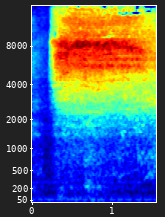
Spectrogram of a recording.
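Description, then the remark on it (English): A voice imitates a snake with one long, steady hiss, loud and sharp, starting abruptly after a brief pause and holding evenly for over a second before easing slightly; the hiss of the snake in the leaves during a reading of The Gruffalo. “They walked and walked till the Gruffalo said, I hear a hiss in the leaves ahead.”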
